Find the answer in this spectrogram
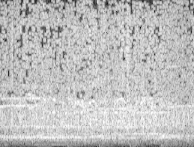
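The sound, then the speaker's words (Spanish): An audience at a Red Mosquito Radio show, asked to wear face masks, applauds steadily as the team is introduced, a dense wash of many hands clapping at once, fairly loud, with faint voices mixed into the crowd noise. “Perdón, aplauso con recaudos, por favor, ¿eh?”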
